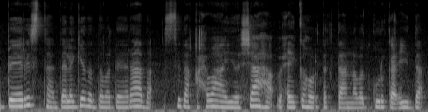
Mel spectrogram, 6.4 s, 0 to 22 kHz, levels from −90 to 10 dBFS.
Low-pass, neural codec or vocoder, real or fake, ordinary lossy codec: none; none; real; none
